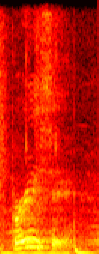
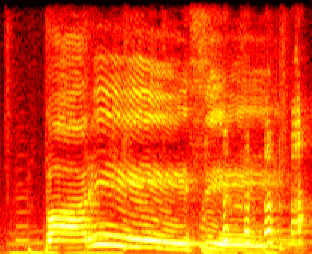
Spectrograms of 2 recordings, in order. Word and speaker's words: Parisi: And I was like, "Paresi." And he goes, "Huh?" I go, "Paresi." He goes, "Huh?" Paresi. And he goes, "Oh, Parisi." So I was saying it wrong the whole time.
